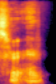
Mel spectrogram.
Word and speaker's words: Surtur: Is that how it's pronounced? Surtur. Yeah, Surtur.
